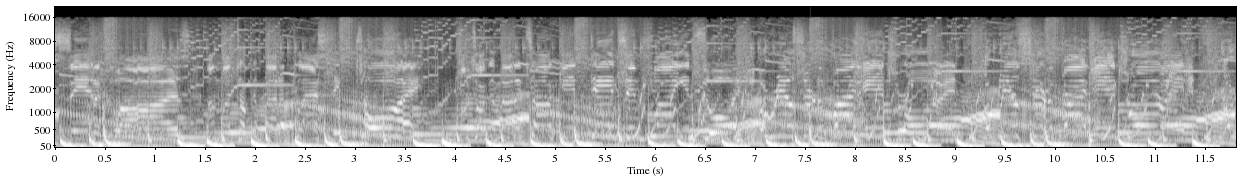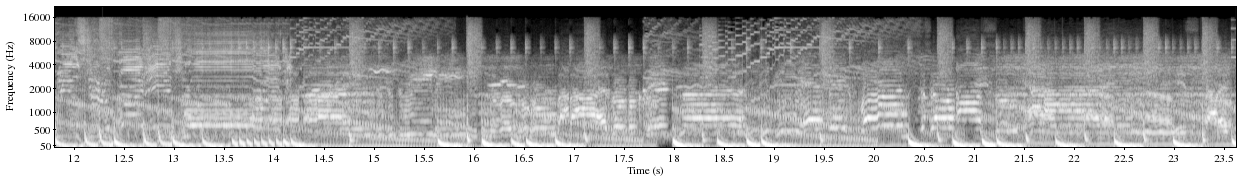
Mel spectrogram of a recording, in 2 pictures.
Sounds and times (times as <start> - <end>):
Music: 0.0 - 23.6.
